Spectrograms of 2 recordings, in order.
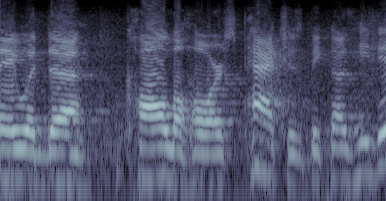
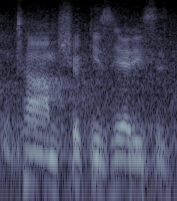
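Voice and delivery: ordinary delivery

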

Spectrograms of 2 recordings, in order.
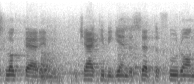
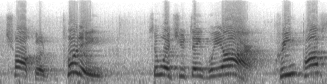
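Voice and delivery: much higher, louder, disbelieving shout; outraged scoff; 11 semitones higher, 6 dB louder than usual. Retold or imitated. Miguel scoffing at the boy's pudding, outraged shout. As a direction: scoff at it like a grown man insulted.

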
